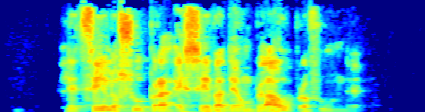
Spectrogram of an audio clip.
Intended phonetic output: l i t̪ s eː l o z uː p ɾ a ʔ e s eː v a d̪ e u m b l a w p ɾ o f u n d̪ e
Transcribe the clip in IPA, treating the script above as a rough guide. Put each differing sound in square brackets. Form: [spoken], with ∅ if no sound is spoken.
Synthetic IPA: l [e] t̪ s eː l o [s] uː p ɾ a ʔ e s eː v a d̪ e u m b l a w p ɾ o f u n d̪ e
